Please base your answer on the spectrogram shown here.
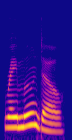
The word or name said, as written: Raymundo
